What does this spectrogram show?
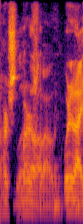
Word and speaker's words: Mahershala Ali: invested in Marshall Ali, like Mahershala. they can't afford. Oh, I mispronounced his Yeah, Mahershala. Mahershala. Mahershala Ali.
